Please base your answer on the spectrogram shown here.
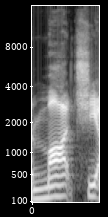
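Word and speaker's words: Omarchy: Now, there are a lot of distros, Bazite to some extent being one of them, like CacheOS, PicoOS, Nabara, Omaki, or Omachi, apparently is how you say it, where I would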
